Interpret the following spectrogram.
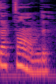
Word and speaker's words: attendent: So when you pronounce it, it just sounds like the first three. Ils, elles attendent.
